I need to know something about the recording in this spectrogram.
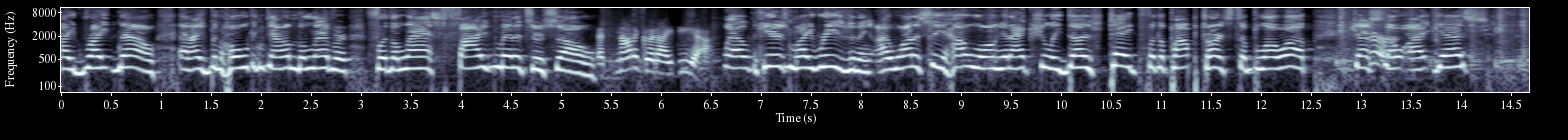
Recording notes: Personal Prank Phone Calls Collection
